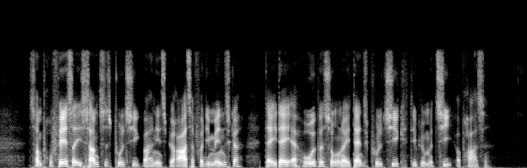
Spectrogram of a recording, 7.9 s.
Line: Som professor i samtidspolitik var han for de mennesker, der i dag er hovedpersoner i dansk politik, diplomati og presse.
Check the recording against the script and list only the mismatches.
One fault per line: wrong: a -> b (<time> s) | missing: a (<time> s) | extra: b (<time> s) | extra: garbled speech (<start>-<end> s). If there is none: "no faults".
extra: inspirator (2.3 s)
